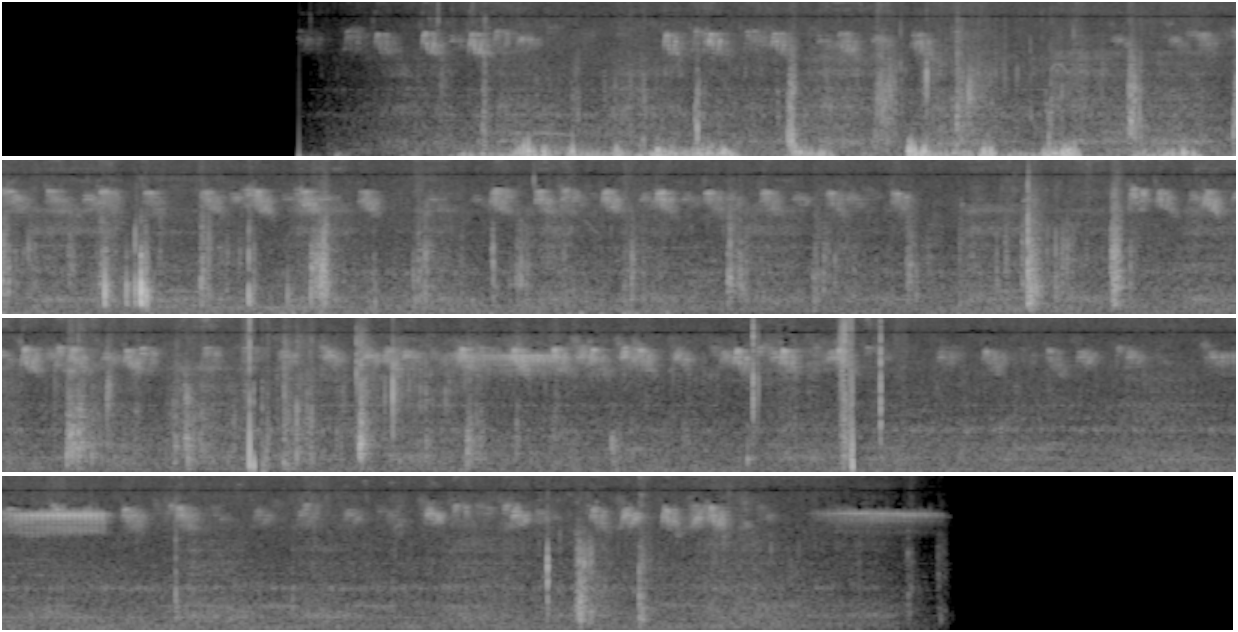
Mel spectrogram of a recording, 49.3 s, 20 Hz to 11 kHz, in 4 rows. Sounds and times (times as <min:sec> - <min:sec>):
Walk, footsteps: 0:08.8 - 0:11.7, 0:25.3 - 0:30.0, 0:42.5 - 0:43.6.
